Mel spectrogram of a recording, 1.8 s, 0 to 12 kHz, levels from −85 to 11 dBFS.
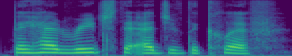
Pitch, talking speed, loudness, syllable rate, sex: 200 Hz, 265 wpm, -17 LUFS, 6.1 syllables/s, female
